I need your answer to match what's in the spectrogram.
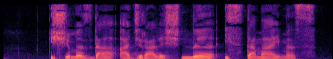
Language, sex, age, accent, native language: Uzbek, male, 18-24, Toshkent viloyati, Uzbek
